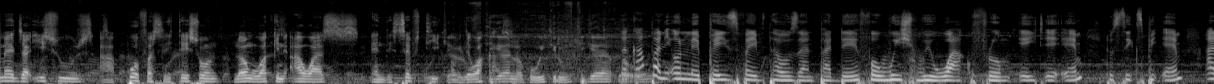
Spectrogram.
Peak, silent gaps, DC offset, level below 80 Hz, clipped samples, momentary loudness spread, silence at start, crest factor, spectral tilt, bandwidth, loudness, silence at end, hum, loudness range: 0 dBFS; none; under 0.1%; -34 dBFS; under 0.1%; 9 LU; 0 s; 22 dB; -6 dB/octave; over 20 kHz; -24 LUFS; 0 s; none; 4 LU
